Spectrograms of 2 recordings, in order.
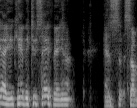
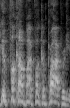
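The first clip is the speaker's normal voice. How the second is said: panicked, high-pitched voice; 4 semitones higher than usual. Retelling chasing a stranger off the property: retelling own panicked words. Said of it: "I fucking panicked".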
